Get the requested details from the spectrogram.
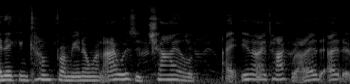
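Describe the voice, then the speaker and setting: A woman talks at a very fast pace in a fairly high, somewhat breathy voice. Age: 60s. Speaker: podcast host, leadership coach. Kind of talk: solo podcast monologue. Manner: casual, conversational with fillers.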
